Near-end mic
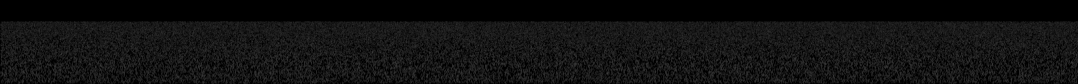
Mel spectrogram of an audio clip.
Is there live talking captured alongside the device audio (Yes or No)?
No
